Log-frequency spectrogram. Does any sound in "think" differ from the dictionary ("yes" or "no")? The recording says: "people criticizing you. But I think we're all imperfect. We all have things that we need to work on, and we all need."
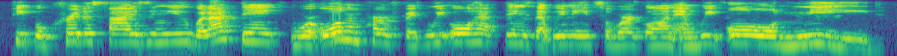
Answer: no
